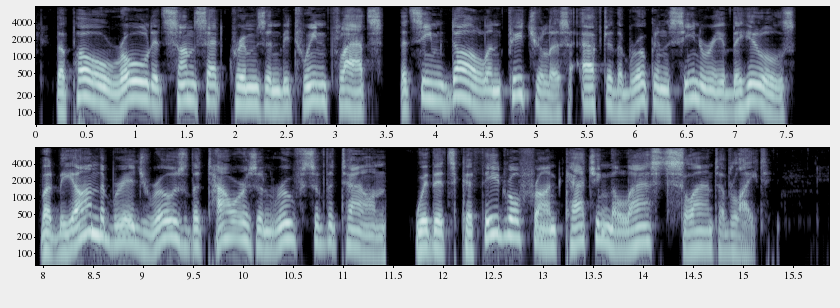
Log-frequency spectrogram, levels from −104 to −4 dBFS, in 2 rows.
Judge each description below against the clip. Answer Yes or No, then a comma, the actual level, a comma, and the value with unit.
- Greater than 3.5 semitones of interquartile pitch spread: Yes, average, 5.0 semitones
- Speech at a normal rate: Yes, average, 160 wpm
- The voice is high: No, medium, 145 Hz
